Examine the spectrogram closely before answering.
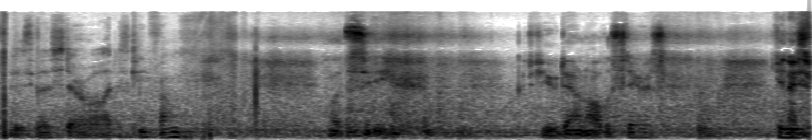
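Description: The pace is moderate, with long, frequent pauses. Loud background noise runs throughout. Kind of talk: casual vlog chat. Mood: slightly nervous, joking. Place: garage. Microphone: phone near.

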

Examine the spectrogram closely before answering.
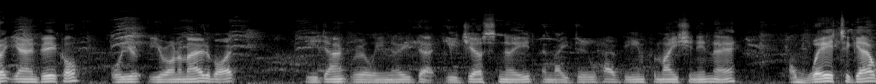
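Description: Light background noise sits under a man speaking at a moderate pace with fairly even intonation. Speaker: travel vlogger. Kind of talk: casual vlog chat. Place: street. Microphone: phone near.

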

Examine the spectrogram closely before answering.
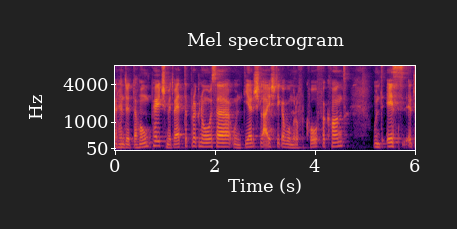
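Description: A man with an unremarkable speaking voice, moderate pace and ordinary pitch variation, against a quiet background. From Liechtenstein, Balzers; Liechtenstein. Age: 20s. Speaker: student teacher and amateur weather forecaster; student teacher. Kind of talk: interview. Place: office.

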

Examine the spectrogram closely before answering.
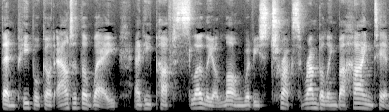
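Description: It is a natural reading voice. Pitch varies in an ordinary way.

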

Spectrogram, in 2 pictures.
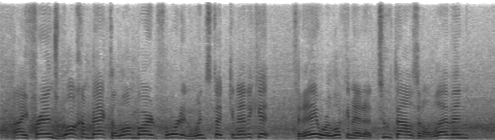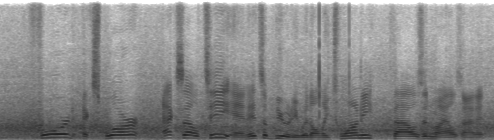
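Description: Fairly slow speech in a dry sound with no echo, over loud background noise. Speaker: car salesman. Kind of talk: car dealership sales pitch, walkaround video tour. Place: street. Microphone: phone near.

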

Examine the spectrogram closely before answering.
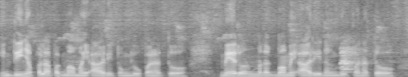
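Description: A man with a medium pitch and fairly even intonation talks at a moderate pace against noticeable background noise. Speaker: vlogger. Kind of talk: vlog narration. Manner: loud.

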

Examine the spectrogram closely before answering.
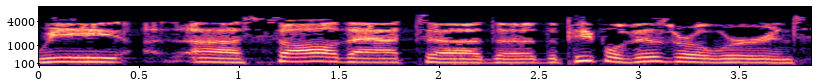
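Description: Over light background noise, a man talks with ordinary pitch variation. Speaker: pastor. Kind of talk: sermon. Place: church.

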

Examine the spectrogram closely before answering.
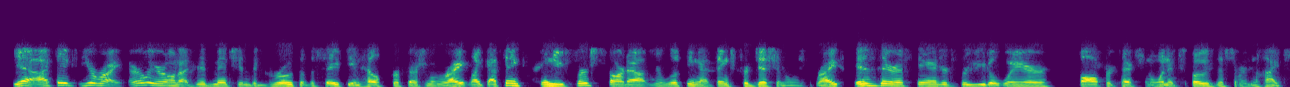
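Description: In an American accent, a man speaks quickly with hardly any pauses, a fairly high pitch, lively intonation and a normal speaking voice. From US South, Charlotte, North Carolina. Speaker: municipal safety and risk manager. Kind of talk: interview.

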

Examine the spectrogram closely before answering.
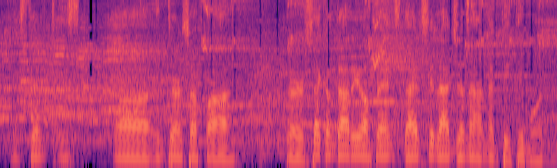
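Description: Over music in the background, a man talks at a fairly quick pace in an upbeat tone. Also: medium pitch for a man. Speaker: color commentator. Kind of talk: live sports commentary. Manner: conversational, upbeat analyst, Taglish.

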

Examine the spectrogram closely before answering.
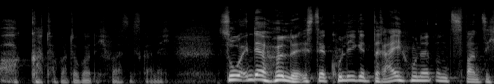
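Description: A man's high-pitched voice, dark and mellow in tone, with lively intonation. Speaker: gaming YouTuber. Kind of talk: let's play commentary. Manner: animated.

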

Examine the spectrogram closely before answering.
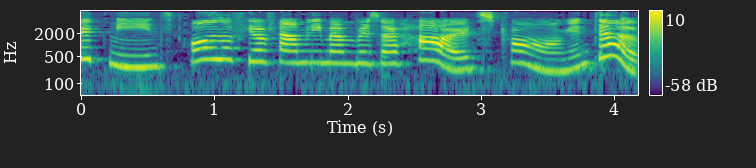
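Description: In a put-on character voice, a woman speaks at a fairly slow pace with an extremely high pitch. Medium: read story. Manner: friendly, explanatory.

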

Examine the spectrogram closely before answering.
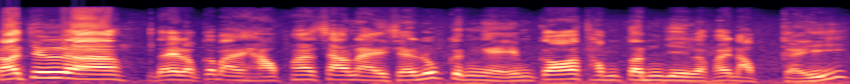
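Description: A man at a fairly quick pace with lively intonation, dry sound with no echo and light background noise. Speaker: vlogger. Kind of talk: casual vlog chat. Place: street. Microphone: phone near.

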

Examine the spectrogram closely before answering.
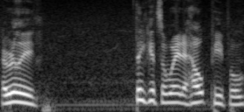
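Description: The speaker has an American accent and a fairly bright tone. Intonation stays fairly even. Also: man.

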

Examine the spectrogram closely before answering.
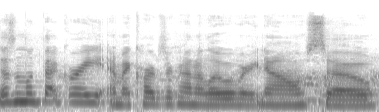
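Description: Light background noise sits under a woman's voice, which shows ordinary pitch variation. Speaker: fitness vlogger. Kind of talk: casual vlog chat. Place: home room. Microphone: phone near.

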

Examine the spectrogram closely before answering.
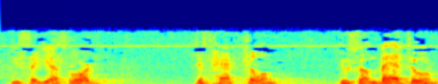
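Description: Over noticeable background noise, a man with an American accent talks at a moderate pace in a fairly high voice with ordinary pitch variation. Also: long, frequent pauses. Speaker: pastor. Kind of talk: sermon.

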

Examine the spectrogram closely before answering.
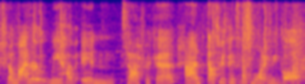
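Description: Amid noticeable background noise, a woman speaks in a high voice with fairly even intonation. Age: 20s. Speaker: vlogger. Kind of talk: casual vlog talk to camera. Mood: cheerful, relaxed. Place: home room. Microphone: phone near.

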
